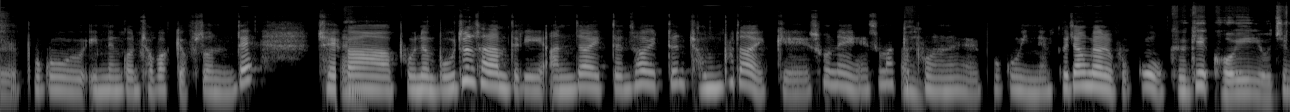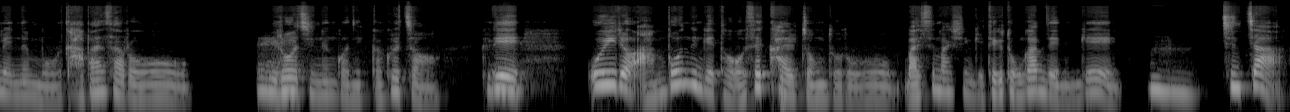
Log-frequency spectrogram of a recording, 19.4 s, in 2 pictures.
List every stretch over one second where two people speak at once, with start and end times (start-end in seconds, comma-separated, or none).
none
